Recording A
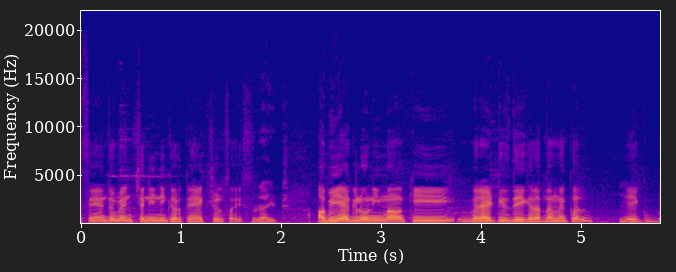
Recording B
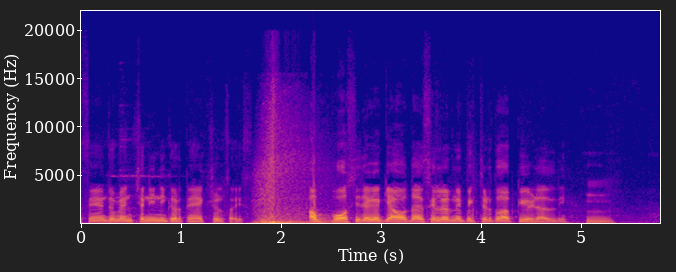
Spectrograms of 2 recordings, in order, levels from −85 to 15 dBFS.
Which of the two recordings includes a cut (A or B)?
B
